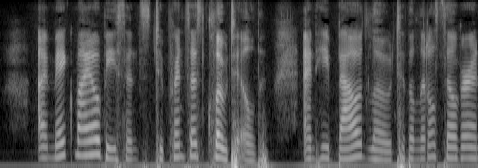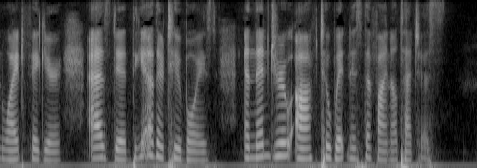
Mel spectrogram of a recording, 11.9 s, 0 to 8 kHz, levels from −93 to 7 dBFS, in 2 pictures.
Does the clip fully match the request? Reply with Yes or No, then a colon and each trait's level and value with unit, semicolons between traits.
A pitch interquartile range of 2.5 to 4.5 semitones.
Yes: average, 3.7 semitones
